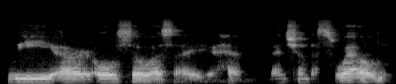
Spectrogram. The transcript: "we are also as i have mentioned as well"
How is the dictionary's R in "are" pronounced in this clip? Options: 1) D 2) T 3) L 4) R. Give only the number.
4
